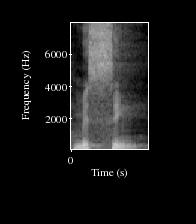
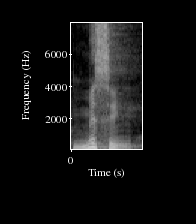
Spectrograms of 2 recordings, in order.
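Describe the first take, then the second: First: The middle s sound is held long. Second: The middle s sound is short and single. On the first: The speaker calls it wrong. "not missing" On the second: The speaker calls it right. "but missing"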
